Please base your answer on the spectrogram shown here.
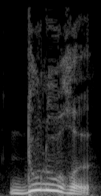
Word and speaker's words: douloureux: Douloureux. Remember, final X not pronounced, so you get this OU together. Ou, douloureux. Douloureux.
